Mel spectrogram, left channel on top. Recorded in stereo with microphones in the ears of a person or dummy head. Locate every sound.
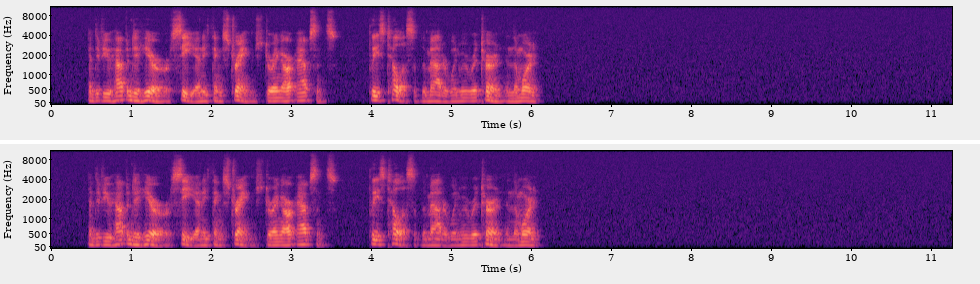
0.5 s a man speaking: 45° left (ahead or behind), 4.5 m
